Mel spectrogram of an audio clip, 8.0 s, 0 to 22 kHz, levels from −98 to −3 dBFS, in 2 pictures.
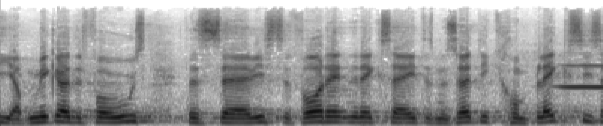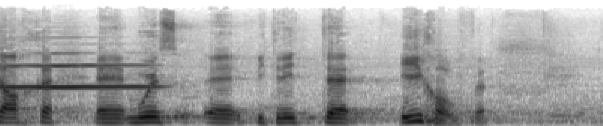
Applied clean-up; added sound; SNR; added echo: none; Wind instrument, woodwind instrument; 6 dB; none.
